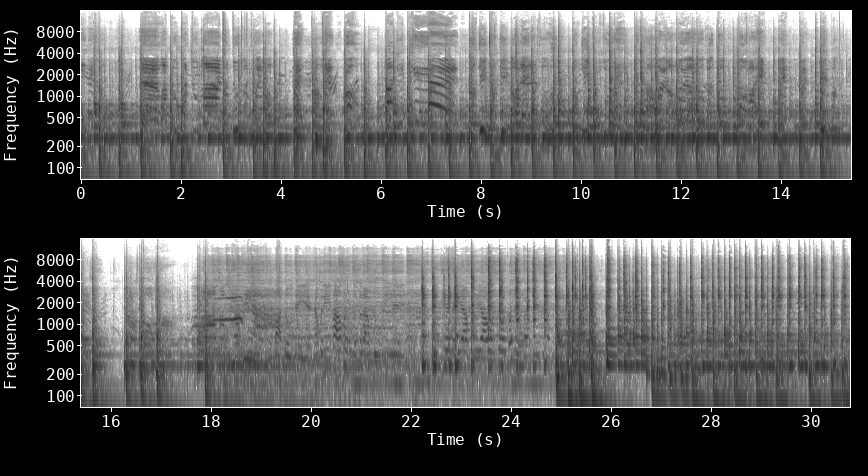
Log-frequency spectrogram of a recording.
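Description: Polynesian drumming music with fast, dense drum and log-drum strikes over a sustained low tone. It dips briefly about halfway through, runs quieter for several seconds, then the drumming comes back loud near the end.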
